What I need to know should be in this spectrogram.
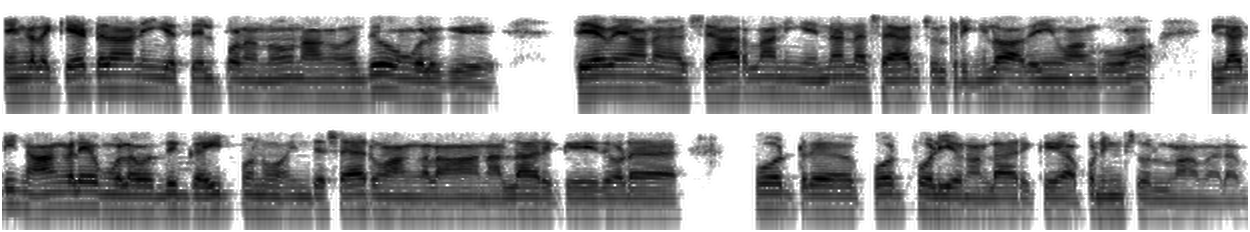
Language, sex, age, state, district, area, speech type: Tamil, male, 30-45, Tamil Nadu, Pudukkottai, rural, conversation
